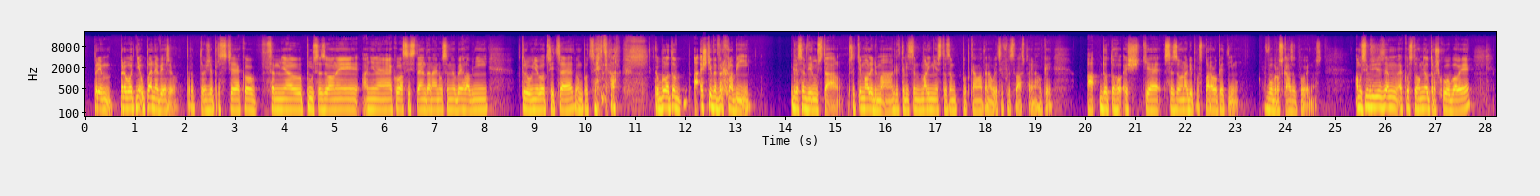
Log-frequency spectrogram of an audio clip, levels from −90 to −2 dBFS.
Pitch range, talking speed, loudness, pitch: 120-135 Hz, 170 wpm, -13 LUFS, 125 Hz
